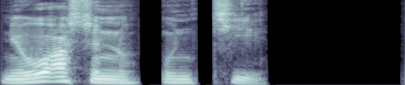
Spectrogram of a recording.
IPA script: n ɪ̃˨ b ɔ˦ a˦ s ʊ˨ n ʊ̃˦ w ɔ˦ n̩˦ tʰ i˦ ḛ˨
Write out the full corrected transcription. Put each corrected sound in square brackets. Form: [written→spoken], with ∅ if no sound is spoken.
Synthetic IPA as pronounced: n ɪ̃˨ [b→w] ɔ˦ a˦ s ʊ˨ n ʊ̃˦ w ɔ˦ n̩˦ tʰ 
